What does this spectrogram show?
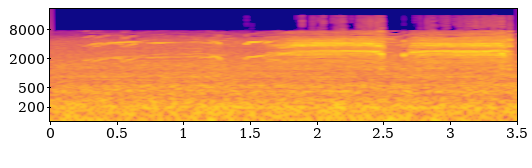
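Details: Female peregrine falcon bringing a pigeon to the nest in Madrid, 6 May 2016, giving nasal, whining wails: two short rising-and-falling notes, then a long, harsh, sustained wail, over a steady low rumble.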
